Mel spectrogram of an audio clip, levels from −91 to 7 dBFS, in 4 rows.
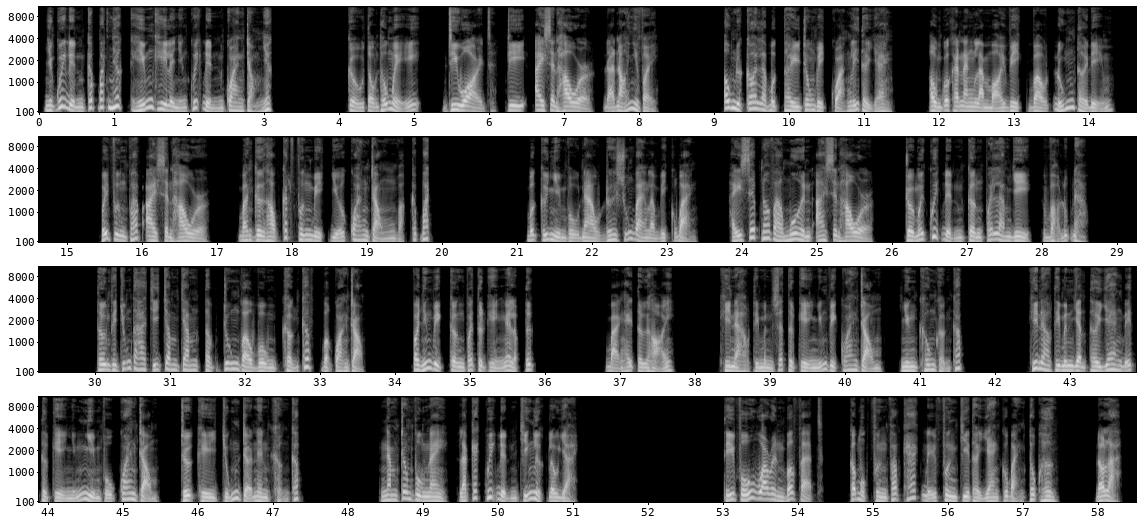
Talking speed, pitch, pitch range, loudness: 200 wpm, 135 Hz, 115-155 Hz, -17 LUFS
